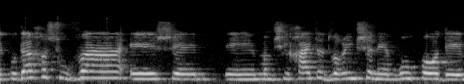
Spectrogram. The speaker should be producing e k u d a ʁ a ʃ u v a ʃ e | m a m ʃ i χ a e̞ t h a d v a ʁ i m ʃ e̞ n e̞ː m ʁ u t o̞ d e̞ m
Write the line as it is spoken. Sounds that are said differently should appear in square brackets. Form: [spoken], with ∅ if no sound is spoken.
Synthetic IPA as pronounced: e k u d a [χ] a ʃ u v a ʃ e | m a m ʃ i χ a e̞ t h a d v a ʁ i m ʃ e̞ n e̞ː m ʁ u [k] o̞ d e̞ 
